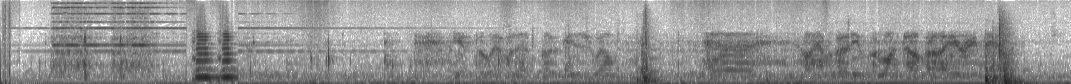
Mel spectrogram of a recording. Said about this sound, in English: Oh, the phone. Hang on, we'll just... Oh, dear.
